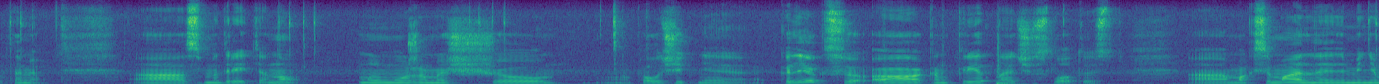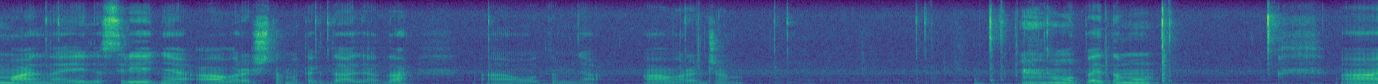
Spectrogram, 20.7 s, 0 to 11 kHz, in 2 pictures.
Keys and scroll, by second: 0.2 ctrl+v, 15.7 ctrl+c, 19.2 ctrl+v.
